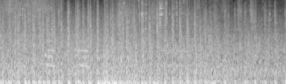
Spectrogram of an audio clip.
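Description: A loud explosion booms nearby.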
